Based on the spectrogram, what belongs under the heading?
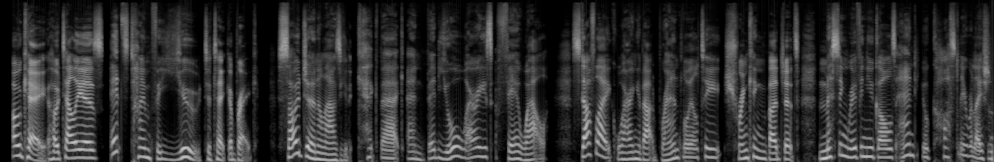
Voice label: english new zealand podcasts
